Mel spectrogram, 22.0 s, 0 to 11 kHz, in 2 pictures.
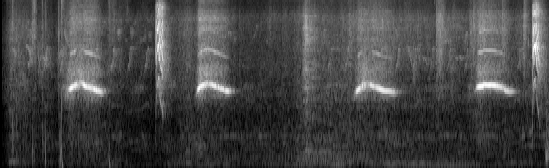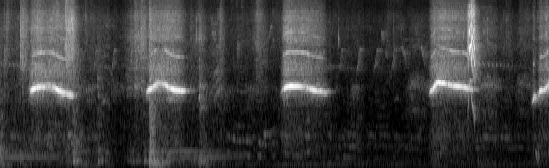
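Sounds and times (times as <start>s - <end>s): parrot whistled call: 19.6s - 20.6s.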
